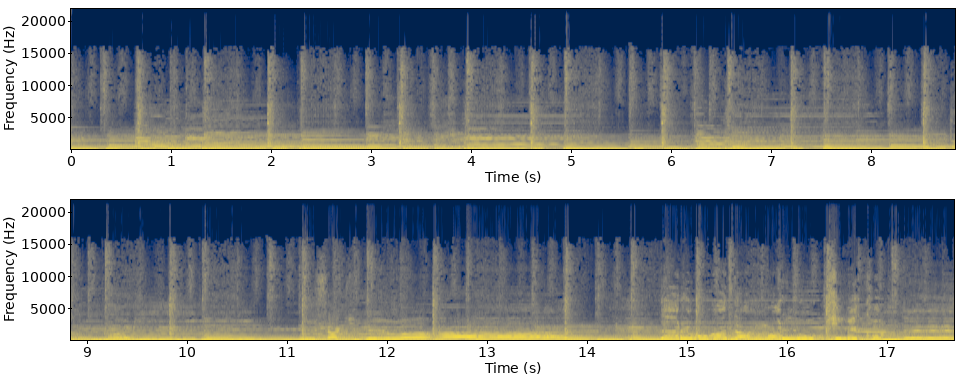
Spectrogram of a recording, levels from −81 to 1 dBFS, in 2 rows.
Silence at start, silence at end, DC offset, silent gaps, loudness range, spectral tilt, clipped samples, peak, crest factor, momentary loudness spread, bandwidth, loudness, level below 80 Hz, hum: 0 s; 0 s; under 0.1%; none; 3 LU; -6.5 dB/octave; 0.9%; 0 dBFS; 8 dB; 5 LU; 16 kHz; -10 LUFS; -12 dBFS; none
